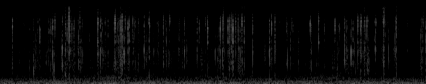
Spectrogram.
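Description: A clear cellophane wrapper around a small sun-shaped figure is crinkled and scratched with fingernails. It makes a dense, continuous stream of bright, crisp crackles and rustles over a faint steady low hum, with no ring after each crinkle.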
